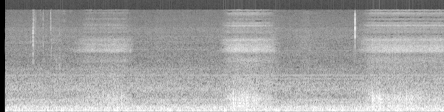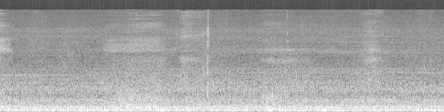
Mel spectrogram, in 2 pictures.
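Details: Person snoring on an airplane: rough, rattling breaths on each inhale, about five cycles in eighteen seconds, steady engine drone.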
